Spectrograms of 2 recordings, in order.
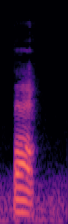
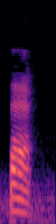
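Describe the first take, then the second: Both takes have the same delivery.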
